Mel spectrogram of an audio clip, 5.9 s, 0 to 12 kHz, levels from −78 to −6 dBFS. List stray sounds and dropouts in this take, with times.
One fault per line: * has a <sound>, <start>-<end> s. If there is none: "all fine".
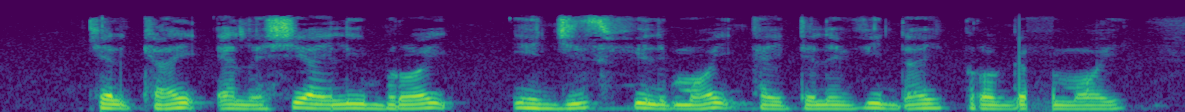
* has a dropout, 5.1-5.3 s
